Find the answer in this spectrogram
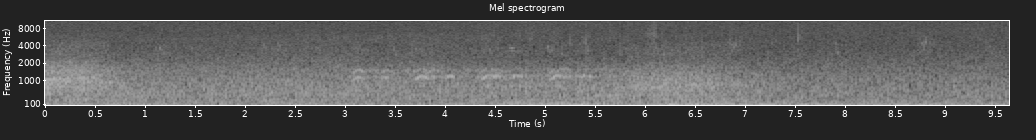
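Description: Quiet outdoor ambience with a faint steady hiss; about three seconds in, a bird gives a quick run of short repeated calls lasting under two seconds.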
